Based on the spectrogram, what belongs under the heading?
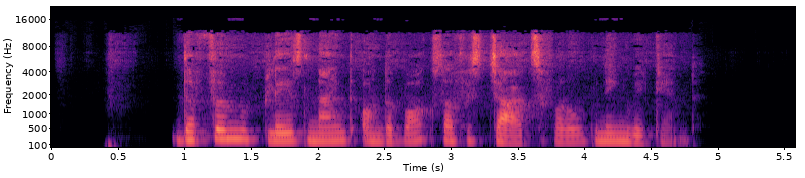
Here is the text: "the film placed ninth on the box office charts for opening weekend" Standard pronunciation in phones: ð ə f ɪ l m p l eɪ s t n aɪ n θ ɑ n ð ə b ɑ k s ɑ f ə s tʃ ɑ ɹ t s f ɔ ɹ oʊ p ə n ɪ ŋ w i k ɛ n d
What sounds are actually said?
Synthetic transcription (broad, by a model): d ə f ɪ l m p l eɪ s n aɪ n t ɑ n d ə b ɑ k s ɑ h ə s tʃ ɑ ɹ t s f ɔ ɹ oʊ p ə n ɪ ŋ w i k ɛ n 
